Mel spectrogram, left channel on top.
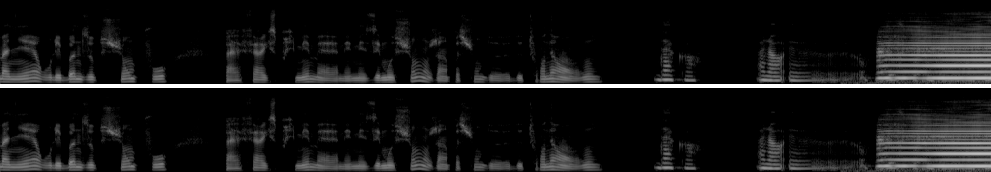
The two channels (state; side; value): identical; both; correlation 1.00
